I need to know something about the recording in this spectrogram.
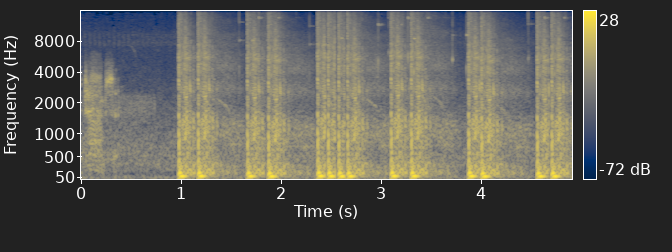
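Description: A shotgun fires several loud shots in quick succession.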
